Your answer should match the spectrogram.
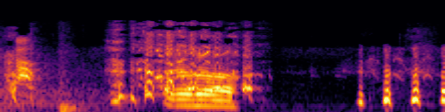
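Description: bird, turkey gobbling

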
